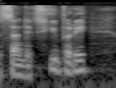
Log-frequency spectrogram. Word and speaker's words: Saint-Exupéry: this story by Antoine de Saint-Exupéry, or however you pronounce it. How do you pronounce it? – I think you did very well.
